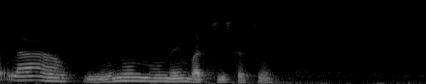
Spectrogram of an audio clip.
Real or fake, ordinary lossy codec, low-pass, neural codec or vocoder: real; none; none; none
